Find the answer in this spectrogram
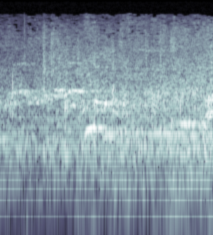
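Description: Audience applauding steadily at moderate level for a graduate crossing the stage.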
